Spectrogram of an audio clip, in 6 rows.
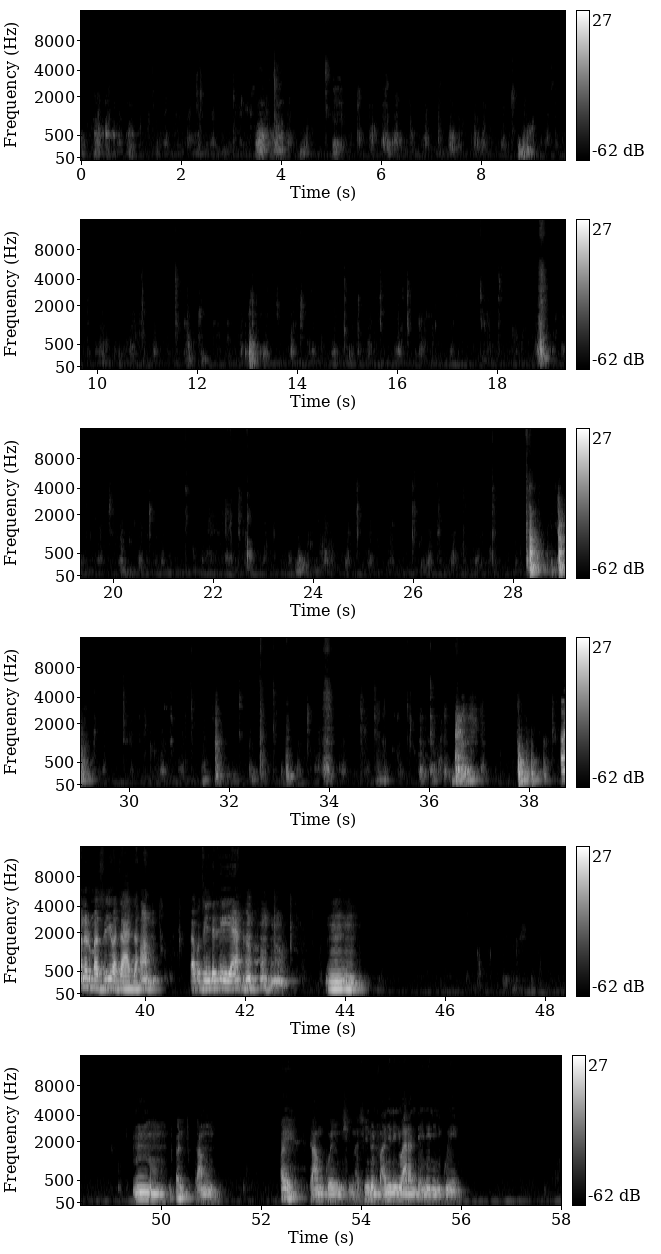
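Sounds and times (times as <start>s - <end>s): person chewing and lip smacking: 0.1s - 38.6s, 40.1s - 40.9s, 42.5s - 43.7s, 46.3s - 48.0s, 48.9s - 49.5s.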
